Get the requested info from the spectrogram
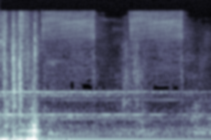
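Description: Short music sting under a TV channel's end ident: a sharp hit about a third of a second in, then held tones fading away with a few faint swishes.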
